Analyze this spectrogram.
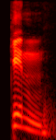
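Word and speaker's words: kiln: Next अगला, अगला है इसमें ऑप्शन किन। इसमें एल बेटा साइलेंट रहता है, ध्यान रखना, ये एल साइलेंट रहता है, तो इसे हम लोग क्या पढ़ेंगे, किन।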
